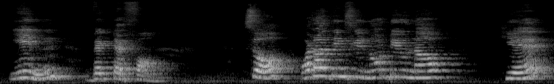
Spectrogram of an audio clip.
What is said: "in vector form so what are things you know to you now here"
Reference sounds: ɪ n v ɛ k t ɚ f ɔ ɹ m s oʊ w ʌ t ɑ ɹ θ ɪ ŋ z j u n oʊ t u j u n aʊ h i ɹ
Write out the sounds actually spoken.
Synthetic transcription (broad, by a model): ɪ n v ɛ k t ɚ f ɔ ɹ m s oʊ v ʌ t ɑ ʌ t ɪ ŋ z j u n oʊ t u j u n aʊ h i ɹ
